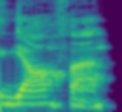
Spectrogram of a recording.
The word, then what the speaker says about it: Yaffa: What's your last name? Thanks so much. It's Yafa. Yafa. Yeah. See, that's interesting. I'm sure there's not many Yafas. Is Yafa a popular name?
